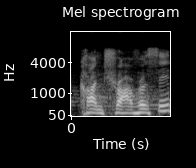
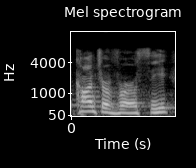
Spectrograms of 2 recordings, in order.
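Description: First: Controversy stressed on the second syllable, TROV. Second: Controversy stressed on the first syllable, CON. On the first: Preacher offering the other pronunciation, controversy stressed on TROV. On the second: Preacher reading the great controversy aloud, controversy stressed on CON. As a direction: say controversy as CON-tro-ver-sy. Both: Shown as a demonstration. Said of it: "both pronunciations are correct".

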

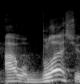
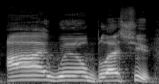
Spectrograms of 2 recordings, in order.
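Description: First: Said in the usual way. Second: "I will bless you" drawn out slowly, higher, with a long "I"; emphatic promise. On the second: Acted. Preacher repeating God's promise, "I" slow and emphatic. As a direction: stretch "I" long and high, then land "will bless you" firmly.

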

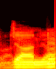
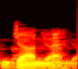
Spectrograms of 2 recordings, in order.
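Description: First: ਜਾਣੈ ending in a narrow "e"; wrong reading. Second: ਜਾਣੈ with an open "ai" ending; correct reading. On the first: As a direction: misread ਜਾਣੈ with a single-lavan "ay" ending. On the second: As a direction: end ਜਾਣੈ on a falling, lower "ai". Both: Shown as a demonstration. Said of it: "ਨਹੀਂ ਪੜ੍ਹਨਾ".

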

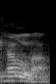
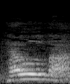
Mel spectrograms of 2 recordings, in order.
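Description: First: খেলনা in two syllables, "khel-na"; everyday pronunciation. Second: খেলনা with an extra o, "khe-lo-na"; unused pronunciation. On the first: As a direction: close on ল in খেলনা, straight into না. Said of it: "আমরা বলি খেলনা". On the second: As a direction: insert an o after the ল in খেলনা. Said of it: "উচ্চারণটা আমরা খেলনা বলি না". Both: Shown as a demonstration.

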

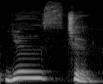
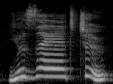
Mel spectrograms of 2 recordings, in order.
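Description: First: "used to" as yoos-tu, no E; silent E, linked. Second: "used to" with the silent E wrongly voiced, yoo-zed too; wrongly sounded E. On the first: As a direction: run the S of "used to" straight into a T. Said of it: "Vai do S direto pro D". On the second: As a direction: say "used to" as two-syllable "use-ed", then to. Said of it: "não é pronunciado". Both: Shown as a demonstration.

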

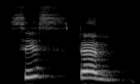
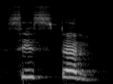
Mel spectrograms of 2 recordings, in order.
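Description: First: sister slowly, pause between सिस and टर; two separate beats in sister; split into syllables. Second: Said in the usual way. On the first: Shown as a demonstration. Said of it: "इसके टू syllables हैं". (Sister को दो हिस्सों में रुककर) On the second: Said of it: "next है".

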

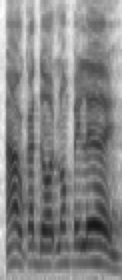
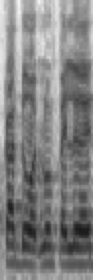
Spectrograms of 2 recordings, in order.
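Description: First: Sarcastic dare. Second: Said in the usual way. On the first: Pretend. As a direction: say it like a sarcastic parent who means the opposite. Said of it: "ประชด". (แม่พูดประชดลูก เสียงสูงขึ้นเล็กน้อย) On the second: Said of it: "การที่เราสั่งว่า".

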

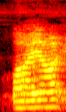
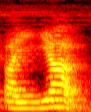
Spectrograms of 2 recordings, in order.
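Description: First: ਪਾਇਆ said paa-ya; short glide in ਪਾਇਆ, no ee; wrong pronunciation. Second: ਪਾਈਆ said paa-ee-aa; long, separate ee in ਪਾਈਆ; correct pronunciation. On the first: Teacher showing the mistake, ਪਾਇਆ as paa-ya. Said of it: "ਇਸ ਦਾ ਗਲਤ ਉਚਾਰਨ ਹੋਏਗਾ". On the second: Teacher showing the right reading, ਪਾਈਆ as paa-ee-aa. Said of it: "ਇਸ ਦਾ ਸਹੀ ਉਚਾਰਨ ਹੈ". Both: Shown as a demonstration.

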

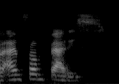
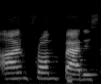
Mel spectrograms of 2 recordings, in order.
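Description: First: Drawn out very slowly, word by word; slow demo line. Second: Said in the usual way. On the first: Shown as a demonstration. Teaching a friend how to introduce herself, very slow. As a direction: stretch each word of "I am from Paris". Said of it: "ऐसे बोला कर". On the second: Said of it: "तू ये बोला कर".

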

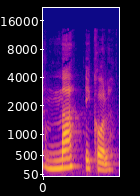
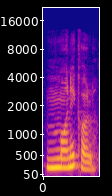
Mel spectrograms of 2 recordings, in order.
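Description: First: "ma école" with two vowels meeting, no linking n; wrong, no liaison. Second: "mon école" linked as mon-nécole; liaison. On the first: Teacher showing the form to avoid, "ma école" without liaison. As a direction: say "ma école" as two separate words, vowel against vowel. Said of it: "au lieu de dire". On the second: French teacher giving the correct form, "mon école" with liaison. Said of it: "voyelle avec voyelle ensemble". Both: Shown as a demonstration.

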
